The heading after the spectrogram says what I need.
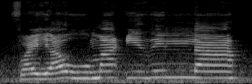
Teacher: واو پھر ساکن ہے، ساکن سے پہلے زبر ہے تو یہاں لین ہو رہا ہے، اور زال کو ہم لام کے ساتھ ملا کے پڑھیں گے کیونکہ لام مشدد ہے۔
